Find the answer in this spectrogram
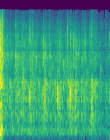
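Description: Audience applause in a large room, thinning out and dying away.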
